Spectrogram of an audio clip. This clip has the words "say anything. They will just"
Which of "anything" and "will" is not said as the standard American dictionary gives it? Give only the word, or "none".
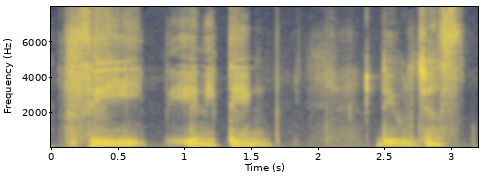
anything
